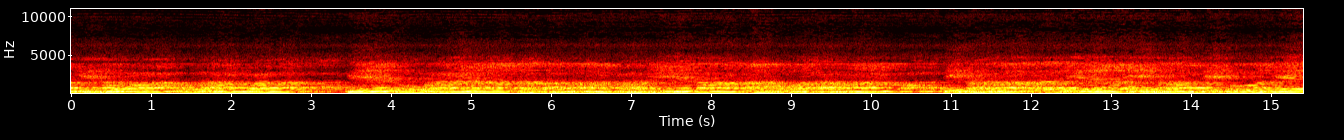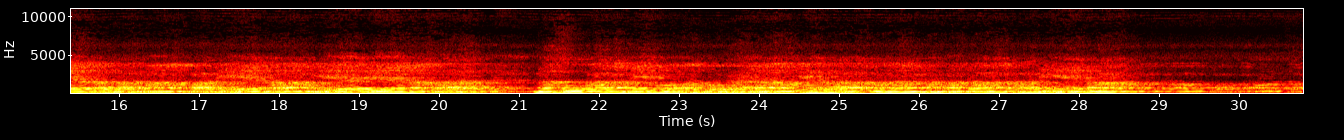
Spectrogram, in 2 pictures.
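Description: Group of Thai Buddhist monks chanting the evening service (tham wat yen) together on a low, near-steady recitation tone, pausing briefly for breath about three and a half seconds in and again about twenty-one seconds in.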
